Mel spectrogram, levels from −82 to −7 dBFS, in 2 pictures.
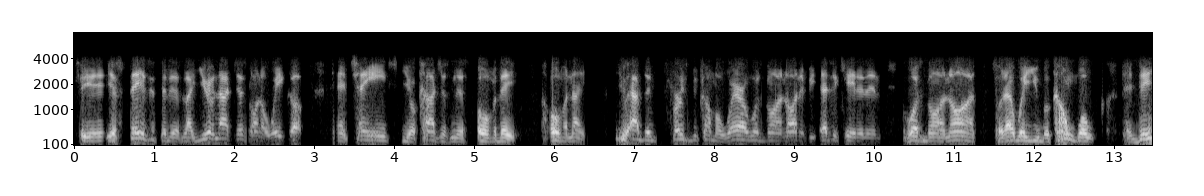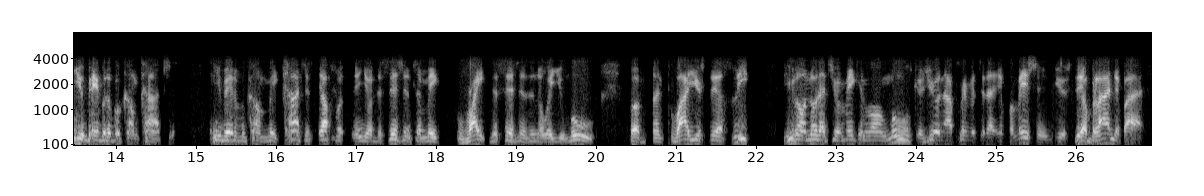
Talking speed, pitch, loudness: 205 wpm, 110 Hz, -27 LUFS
